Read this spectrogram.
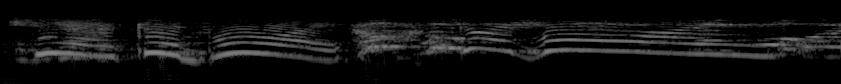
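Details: Siberian Husky puppies howl while playing, giving high, wobbling notes that swoop up and sag down, several overlapping in a whiny chorus; a person's voice is heard briefly nearby.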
